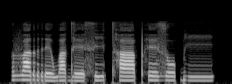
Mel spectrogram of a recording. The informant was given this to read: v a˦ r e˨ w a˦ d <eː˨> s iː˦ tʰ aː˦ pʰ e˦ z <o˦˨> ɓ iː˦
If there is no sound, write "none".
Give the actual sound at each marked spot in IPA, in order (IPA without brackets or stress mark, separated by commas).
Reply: eː˨, o˦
